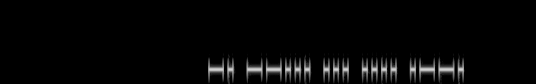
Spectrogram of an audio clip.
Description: Morse code, heard as a keyed tone, about 25 wpm, 700 Hz. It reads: N7SHP
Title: USA Call Signs - 5 Characters - Repeated 2x - 25wpm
